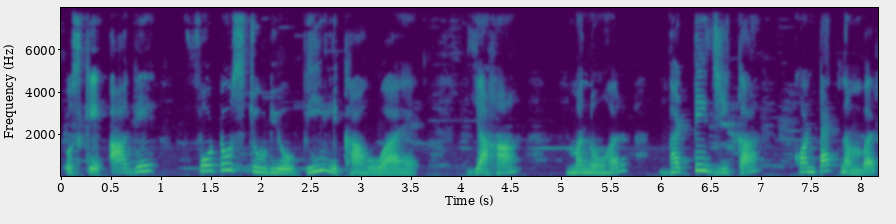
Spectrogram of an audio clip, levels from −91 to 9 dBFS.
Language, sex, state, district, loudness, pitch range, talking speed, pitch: Hindi, female, Madhya Pradesh, Dhar, -20 LUFS, 180-270 Hz, 115 wpm, 200 Hz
